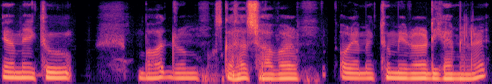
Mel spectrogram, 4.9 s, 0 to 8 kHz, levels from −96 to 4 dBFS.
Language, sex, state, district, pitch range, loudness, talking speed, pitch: Hindi, male, Arunachal Pradesh, Papum Pare, 130-145 Hz, -20 LUFS, 195 wpm, 140 Hz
